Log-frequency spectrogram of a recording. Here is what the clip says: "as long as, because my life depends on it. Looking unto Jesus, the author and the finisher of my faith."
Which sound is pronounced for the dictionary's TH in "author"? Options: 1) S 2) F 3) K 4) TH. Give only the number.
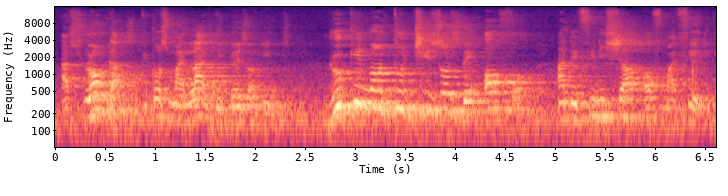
2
